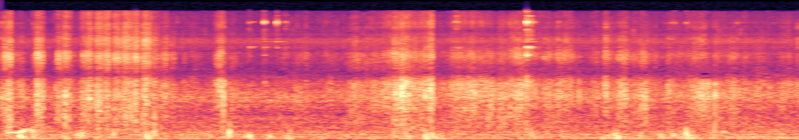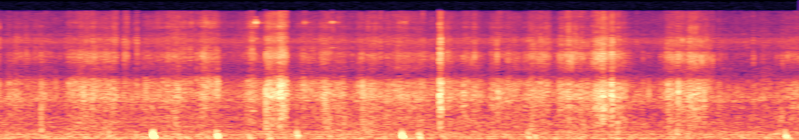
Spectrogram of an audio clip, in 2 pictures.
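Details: Crackling and rustling like wrapping paper being torn, with a few faint voices in the background and no animal calls.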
